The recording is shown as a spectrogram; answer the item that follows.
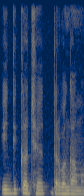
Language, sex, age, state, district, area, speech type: Maithili, male, 18-30, Bihar, Darbhanga, rural, spontaneous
